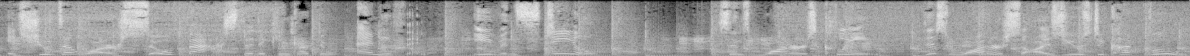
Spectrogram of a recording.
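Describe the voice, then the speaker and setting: A woman narrates an educational script in a high voice with lots of melodic movement. Her sentences are short and simple, spoken straight to the listener. A loud music bed accompanies her. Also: sing-song, a little slow.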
